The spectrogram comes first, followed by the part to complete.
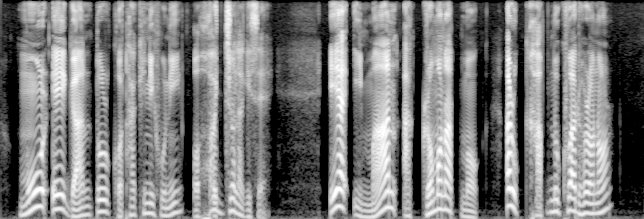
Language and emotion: Assamese, disgusted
